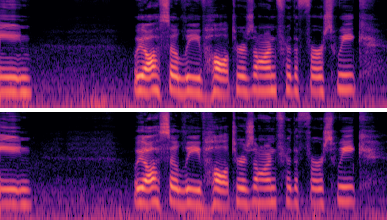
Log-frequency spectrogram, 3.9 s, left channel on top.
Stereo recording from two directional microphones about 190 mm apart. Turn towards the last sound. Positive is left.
turn(degrees=40)  # may be behind; listen again after turning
